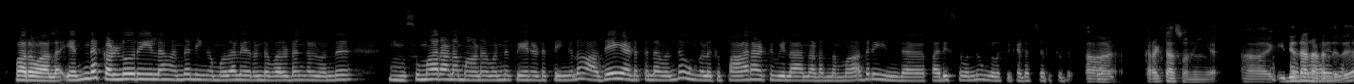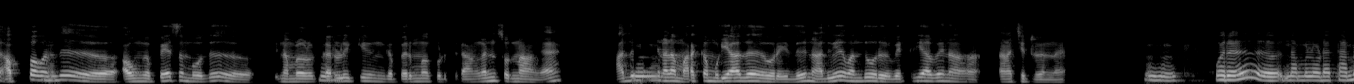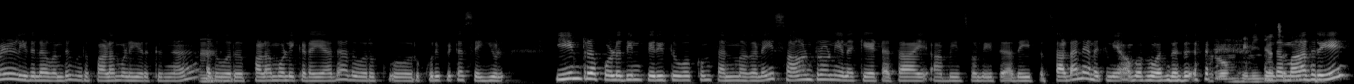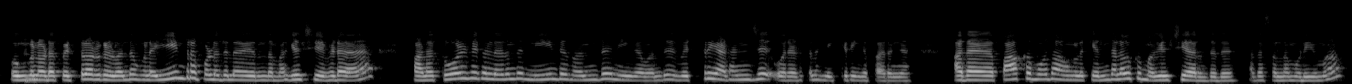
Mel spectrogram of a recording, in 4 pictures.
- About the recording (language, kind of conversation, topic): Tamil, podcast, மிகக் கடினமான ஒரு தோல்வியிலிருந்து மீண்டு முன்னேற நீங்கள் எப்படி கற்றுக்கொள்கிறீர்கள்?
- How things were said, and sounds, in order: other background noise; chuckle; "கல்லூரிக்கு" said as "கலுரிக்கு"; horn; in English: "சடன்னா"; laughing while speaking: "எனக்கு ஞாபகம் வந்தது"; laughing while speaking: "ரொம்ப இனிமையா சொன்னீங்க"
